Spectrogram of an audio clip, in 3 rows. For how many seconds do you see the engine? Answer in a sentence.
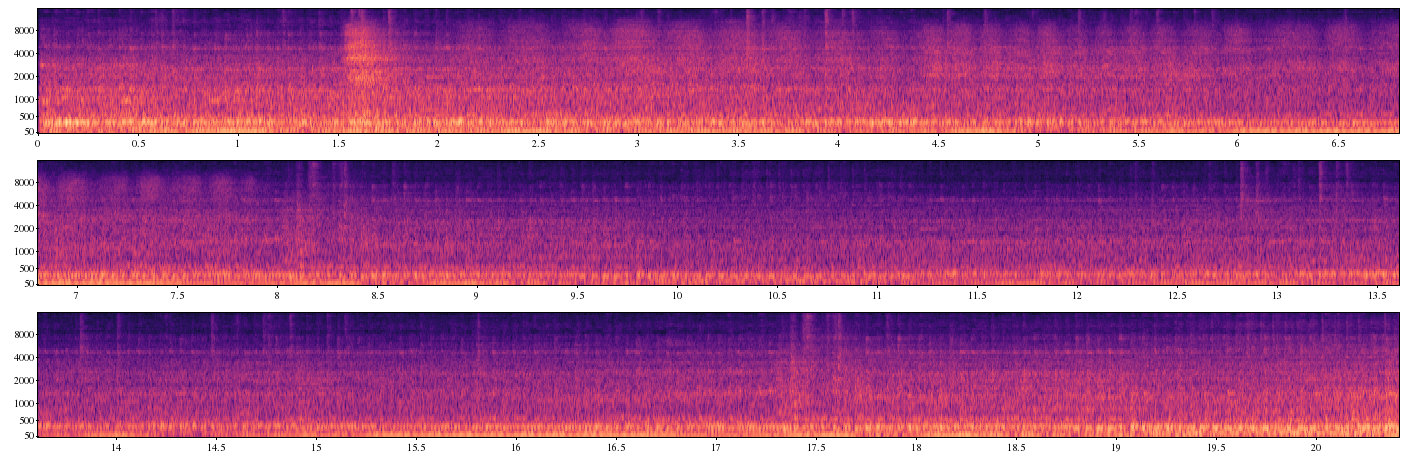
You can hear the engine for 20 seconds altogether.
